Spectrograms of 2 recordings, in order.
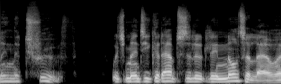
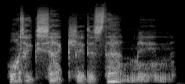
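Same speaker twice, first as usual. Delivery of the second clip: low, much softer grim murmur, voiced; a quiet menacing question under the breath; grim whisper; 4 semitones lower, 6 dB quieter than usual. A narrator's reading. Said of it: "he asked on a grim whisper".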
